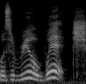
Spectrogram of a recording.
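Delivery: ordinary delivery, nothing marked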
